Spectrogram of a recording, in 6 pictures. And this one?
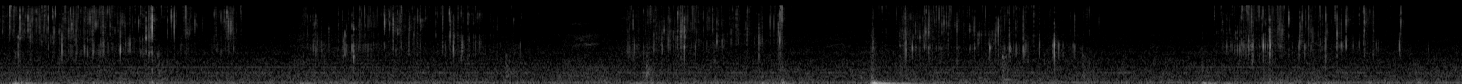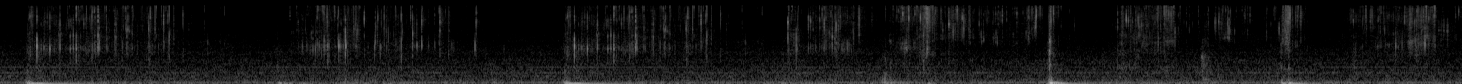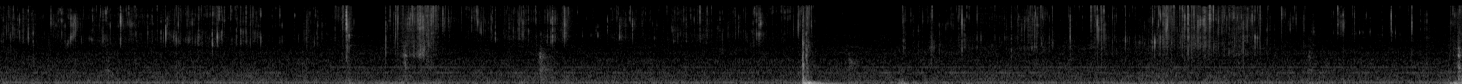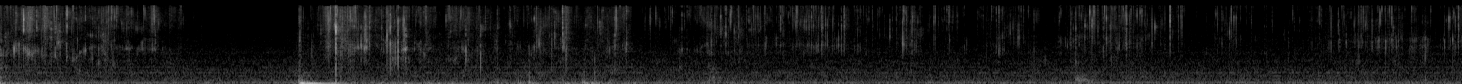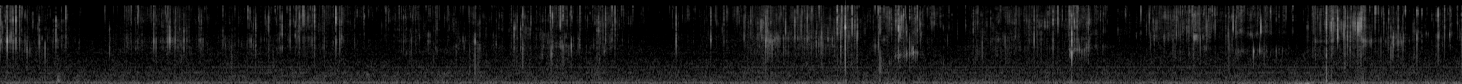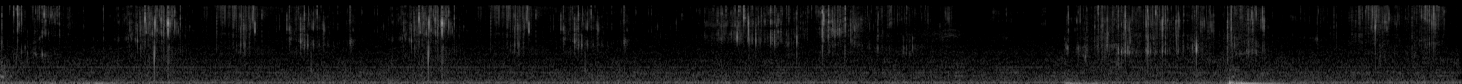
Slimy flesh
The sound of kneading a piece of raw meat in my hand. It was gross, but I like the results :)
